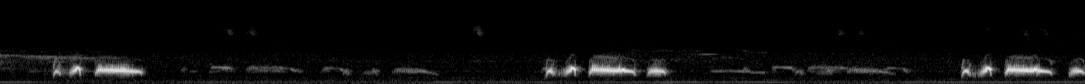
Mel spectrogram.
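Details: Decoy spotted dove calling. Three cooing phrases come about every four to five seconds, each made of short clipped notes and then a drawn-out coo. Soft, quieter cooing fills the gaps, and a faint low hum runs underneath.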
